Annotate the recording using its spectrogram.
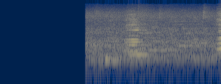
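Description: Violin playing a melody over a small strummed guitar of the cuatro type. The audio starts suddenly a little under a second in, after silence.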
